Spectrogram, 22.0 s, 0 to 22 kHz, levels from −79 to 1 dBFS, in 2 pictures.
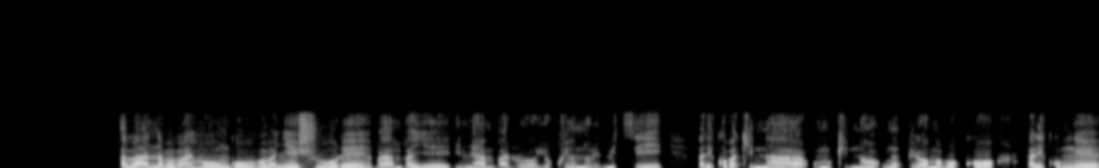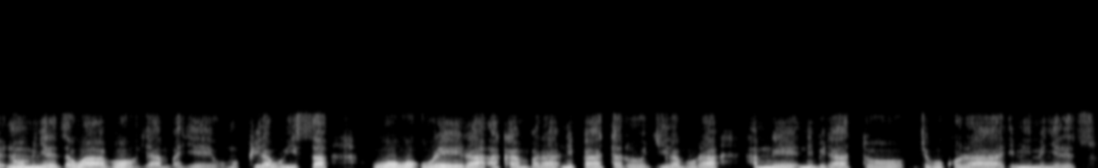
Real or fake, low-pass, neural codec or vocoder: fake; 7.2 kHz; codec, 24 kHz, 6 kbps, HILCodec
